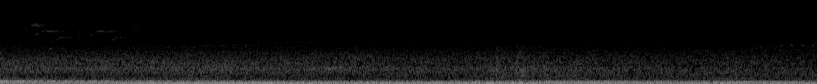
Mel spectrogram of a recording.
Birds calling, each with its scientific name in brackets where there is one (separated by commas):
Northern Flicker (Colaptes auratus), American Goldfinch (Spinus tristis)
